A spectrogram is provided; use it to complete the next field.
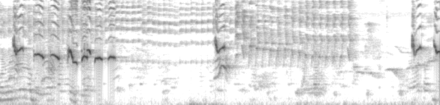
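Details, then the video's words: Oriental magpie-robin in calm song meant as a lure for other birds, opening with a quick string of loud whistled and slurred notes, then quieter buzzy chatter and scratchy notes, ending with a sharp upslurred whistle. "kicau Kacer santai ampuh buat pancingan"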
